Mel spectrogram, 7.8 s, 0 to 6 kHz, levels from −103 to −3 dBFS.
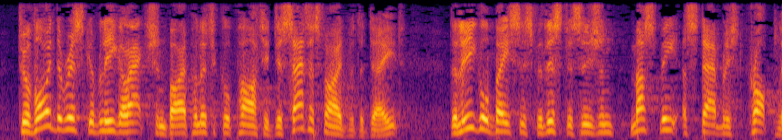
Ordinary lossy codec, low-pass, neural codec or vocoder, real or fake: none; 5.4 kHz; none; real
